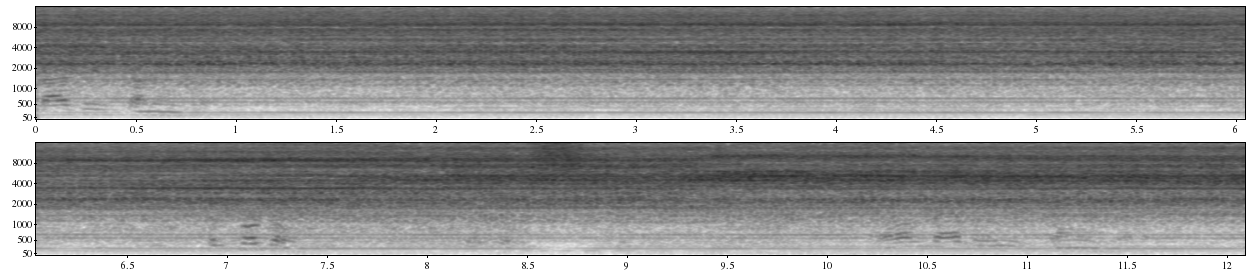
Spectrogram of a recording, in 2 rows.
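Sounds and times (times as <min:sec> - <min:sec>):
pressure washer motor hum: 0:00.0 - 0:12.0
water spray hissing: 0:06.0 - 0:12.0.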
